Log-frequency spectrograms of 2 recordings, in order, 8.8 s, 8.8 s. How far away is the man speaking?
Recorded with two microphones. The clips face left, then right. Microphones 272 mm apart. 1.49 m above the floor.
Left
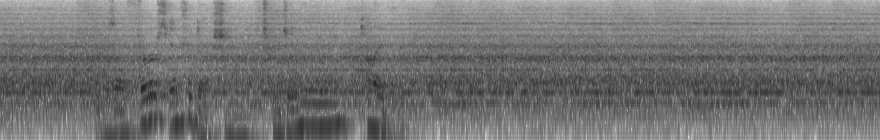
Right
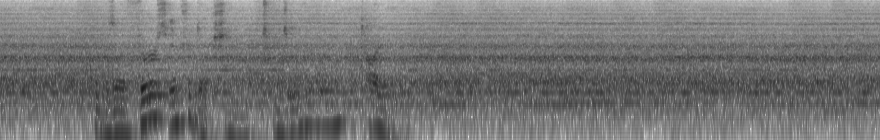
About 0.9 m.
